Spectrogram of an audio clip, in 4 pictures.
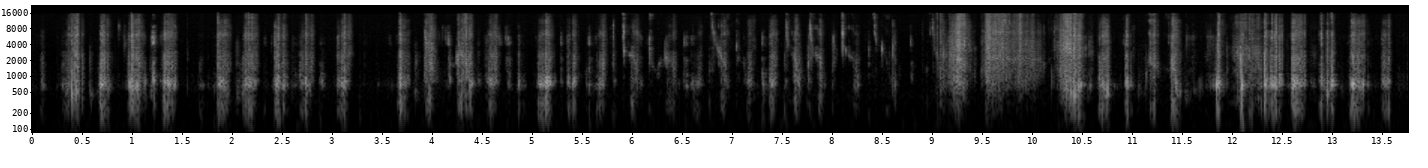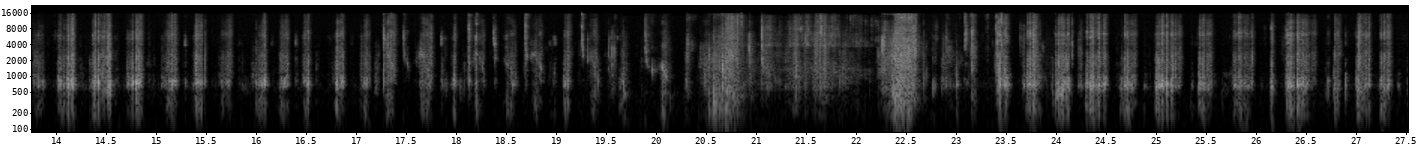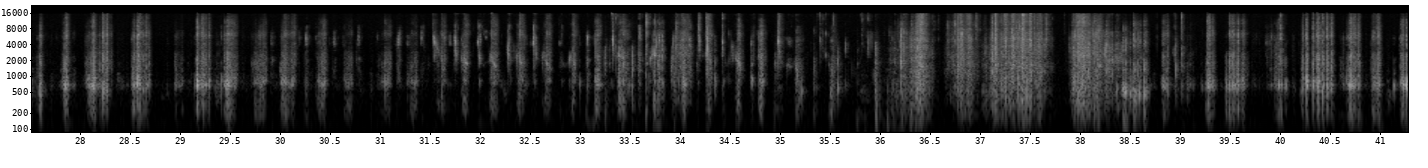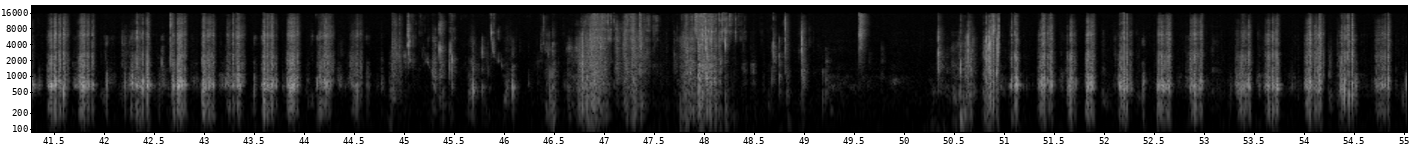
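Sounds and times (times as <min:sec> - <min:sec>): chewing crunchy snacks: 0:00.0 - 0:55.0
plastic wrapper crinkling: 0:08.9 - 0:12.4, 0:20.3 - 0:24.0, 0:35.7 - 0:38.8, 0:46.0 - 0:49.2, 0:50.3 - 0:51.0.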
